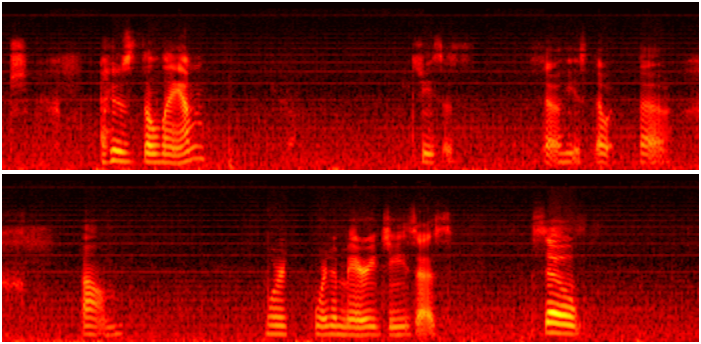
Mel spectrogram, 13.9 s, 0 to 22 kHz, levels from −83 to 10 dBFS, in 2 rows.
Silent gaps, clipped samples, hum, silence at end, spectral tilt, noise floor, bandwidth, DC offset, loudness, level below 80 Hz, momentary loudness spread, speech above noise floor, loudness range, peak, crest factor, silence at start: none; under 0.1%; none; 0 s; -3.5 dB/octave; -47 dBFS; 19 kHz; under 0.1%; -25 LUFS; -52 dBFS; 24 LU; 22 dB; 12 LU; -6 dBFS; 22 dB; 0 s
